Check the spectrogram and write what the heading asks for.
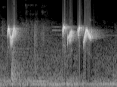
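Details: Captive female red-whiskered bulbul calling to rouse a male: one sharp slurred note, a pause, then two clear, bright notes dropping in pitch, over a soft low hum.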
